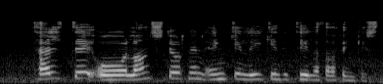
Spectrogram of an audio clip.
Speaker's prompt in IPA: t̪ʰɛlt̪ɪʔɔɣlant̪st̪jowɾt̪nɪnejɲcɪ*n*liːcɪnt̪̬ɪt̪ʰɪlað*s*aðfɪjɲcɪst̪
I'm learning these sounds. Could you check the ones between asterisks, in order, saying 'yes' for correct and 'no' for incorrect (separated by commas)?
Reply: yes, no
